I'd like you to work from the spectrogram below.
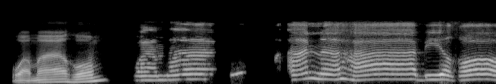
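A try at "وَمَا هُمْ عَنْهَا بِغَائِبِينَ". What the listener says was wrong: Pintar. Tapi annya jangan ane ya, jangan.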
